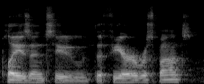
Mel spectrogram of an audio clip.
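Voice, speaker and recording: A man hosting a conversational podcast interview, feeling his way through questions in a halting manner. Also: sits low, steady tone.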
